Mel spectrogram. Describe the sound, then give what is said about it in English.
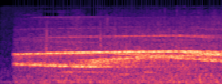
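Emergency vehicle sirens wail continuously in the distance, a steady, fairly loud tonal blare holding for a couple of seconds with no speech, over a low rumble of background noise, during a two-alarm fire on West Broadway near Manitoba late on an October evening. “This time, there's no wondering why there are sirens in the distance.”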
